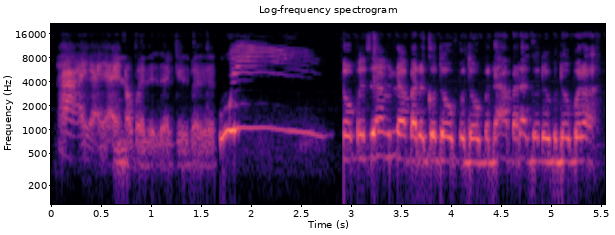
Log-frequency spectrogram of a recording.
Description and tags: High pitched abstract sound. Human made. Invokes images of a small critter or alien.
abstract, small, human, critter, alien, creature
